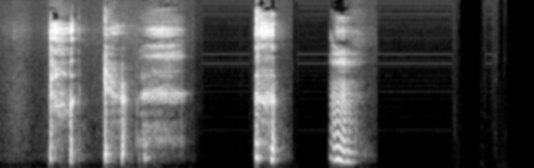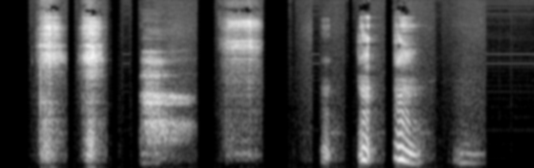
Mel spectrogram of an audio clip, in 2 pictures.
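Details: Person with a cold, sore throat, hoarse voice and headache: about a dozen harsh, raspy coughs, singly and in short runs, with a hoarse throat-clearing quality.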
